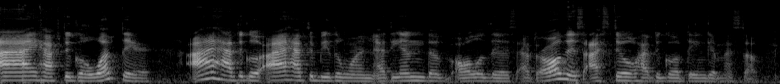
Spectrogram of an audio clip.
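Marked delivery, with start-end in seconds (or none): none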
